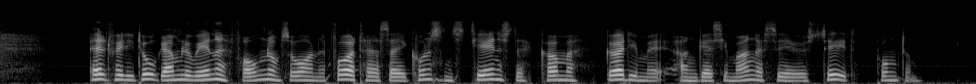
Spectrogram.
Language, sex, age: Danish, female, 60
